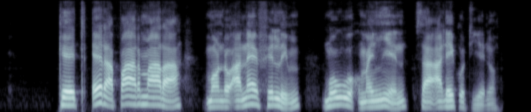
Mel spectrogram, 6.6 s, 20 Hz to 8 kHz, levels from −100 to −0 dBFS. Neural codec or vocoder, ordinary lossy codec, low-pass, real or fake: codec, 16 kHz, 2 kbps, FunCodec, trained on LibriTTS, 25 frames a second; none; none; fake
